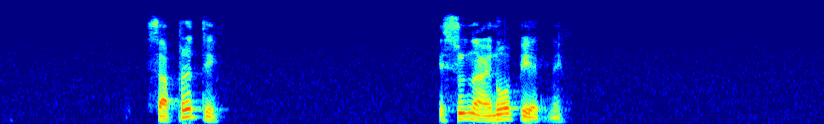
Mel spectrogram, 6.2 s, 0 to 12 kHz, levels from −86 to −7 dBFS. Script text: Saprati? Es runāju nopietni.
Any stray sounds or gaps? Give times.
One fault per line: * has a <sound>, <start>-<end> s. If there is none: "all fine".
all fine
